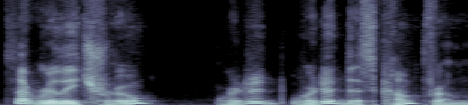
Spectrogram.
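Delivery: high, doubting inner voice asking itself; incredulous self-questioning. Retold or imitated. Coach voicing her inner questions about old beliefs, high and incredulous. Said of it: "is like".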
